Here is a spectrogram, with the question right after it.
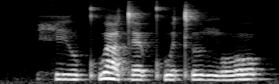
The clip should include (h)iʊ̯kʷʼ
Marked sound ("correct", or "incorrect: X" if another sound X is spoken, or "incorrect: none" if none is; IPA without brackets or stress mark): correct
